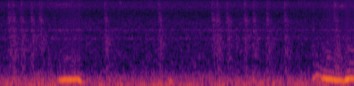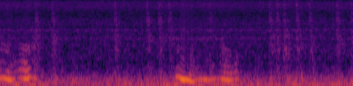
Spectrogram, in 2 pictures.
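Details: Sleeping cat named Shino-chan, dreaming and twitching, snoring softly; three brief, low, wavering murmured tones come at roughly three-second intervals over a quiet background hum.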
